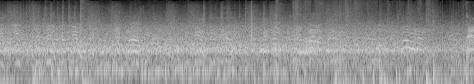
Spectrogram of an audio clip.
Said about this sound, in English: The crowd at this stadium, always a factor in a football game.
